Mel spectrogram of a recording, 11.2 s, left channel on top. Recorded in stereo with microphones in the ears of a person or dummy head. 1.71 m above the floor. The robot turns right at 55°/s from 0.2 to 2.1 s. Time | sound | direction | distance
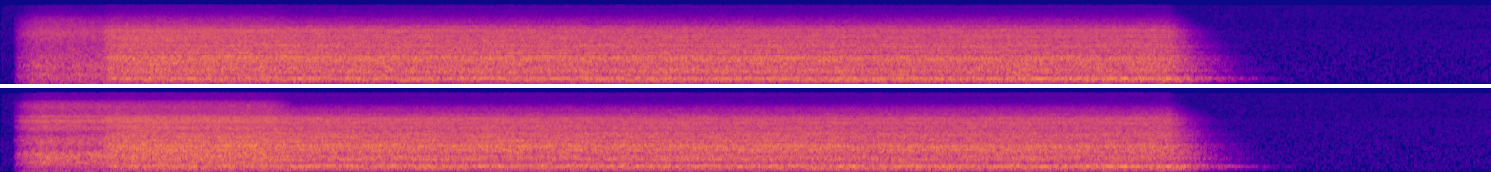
0.8 | boiling | 80° right | 1.6 m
